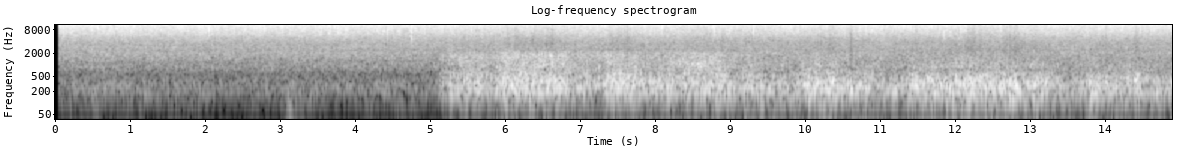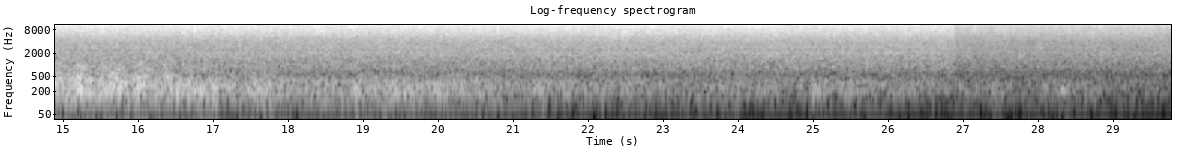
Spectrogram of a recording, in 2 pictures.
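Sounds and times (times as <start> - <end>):
thunderstorm: 5.1 - 21.3.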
